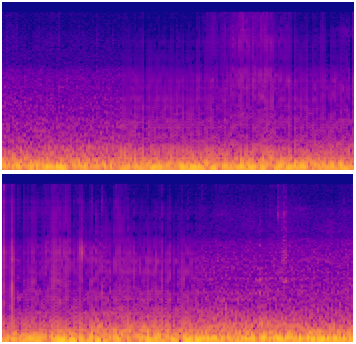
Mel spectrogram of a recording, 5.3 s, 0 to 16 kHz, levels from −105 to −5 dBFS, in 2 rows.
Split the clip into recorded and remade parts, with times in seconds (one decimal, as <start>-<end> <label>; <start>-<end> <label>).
0.0-0.9 recorded; 0.9-4.1 remade; 4.1-5.3 recorded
